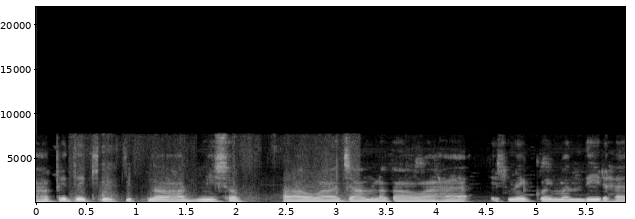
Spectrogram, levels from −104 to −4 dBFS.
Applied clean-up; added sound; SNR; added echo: neural separator model SepFormer DNS4.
